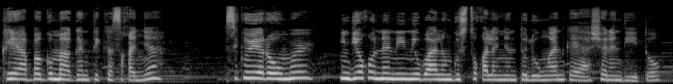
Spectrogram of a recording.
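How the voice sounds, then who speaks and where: An actress plays a perceptive younger sister with a fairly high voice. She is blunt and reproachful yet protective, acting in radio drama style over faint music. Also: a little fast, lightly acted. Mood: confrontational. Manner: blunt, confrontational.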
